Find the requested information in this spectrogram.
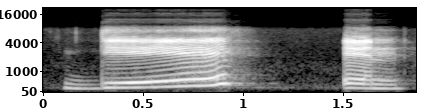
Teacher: Esse H do gehen está alongando o E anterior.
